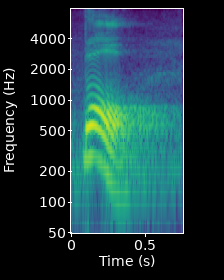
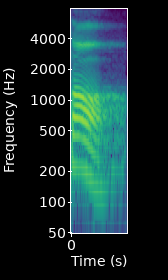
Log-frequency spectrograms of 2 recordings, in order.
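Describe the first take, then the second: First: The consonant is heavy and thick. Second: The consonant is light and thin. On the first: The speaker calls it right. "tapi tebal. Po" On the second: The speaker calls it wrong. "bukan to, to"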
